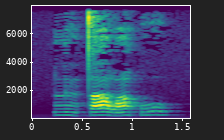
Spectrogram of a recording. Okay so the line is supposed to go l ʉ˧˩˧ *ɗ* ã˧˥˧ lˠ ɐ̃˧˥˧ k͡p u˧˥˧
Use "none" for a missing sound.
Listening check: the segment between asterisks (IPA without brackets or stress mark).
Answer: t̪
